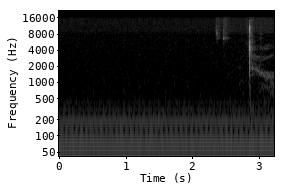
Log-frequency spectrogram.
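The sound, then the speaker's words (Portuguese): A steady low electrical hum fills the quiet, then a couple of faint taps and one sharp keyboard key click arrive near the end, as Fluffy the cat walks across the keyboard on a table. “Ela estava ela tava aqui em paz, quietinha, mas ela queria passear pelo teclado, aí não dá não.”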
